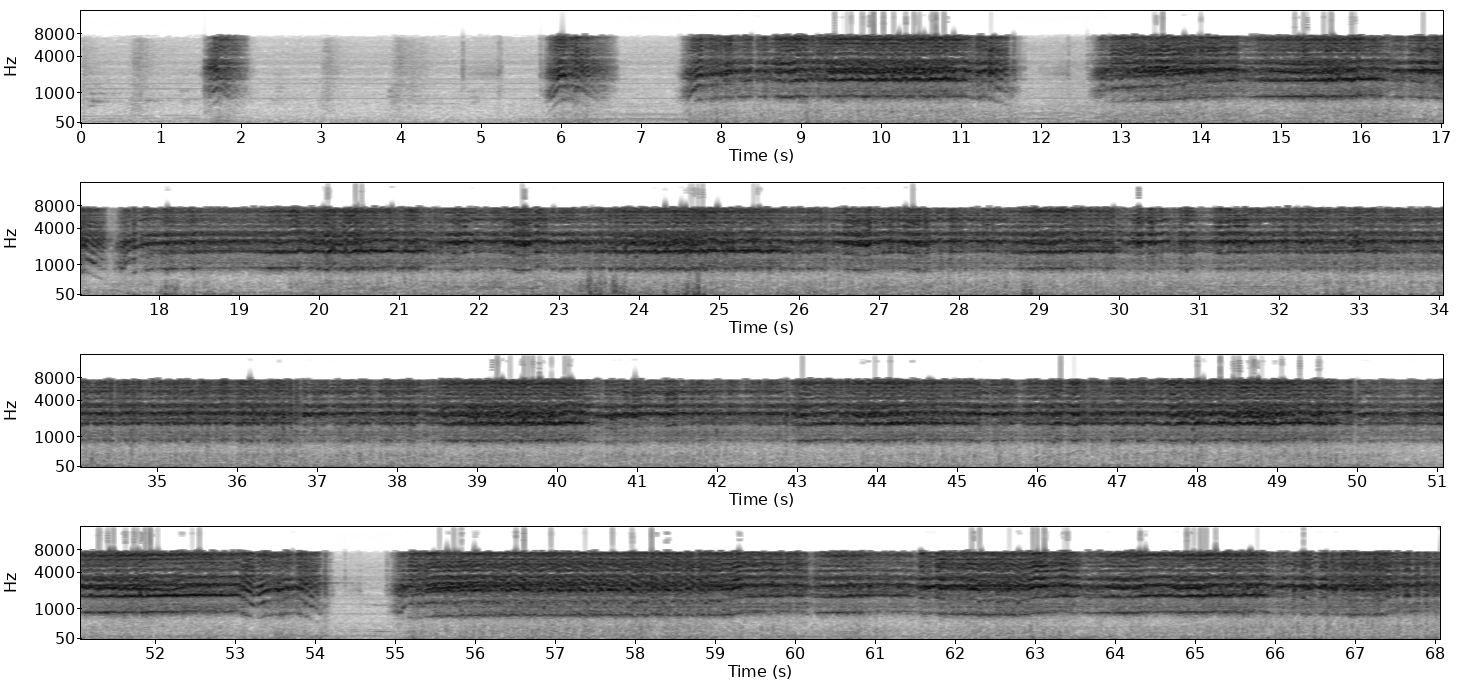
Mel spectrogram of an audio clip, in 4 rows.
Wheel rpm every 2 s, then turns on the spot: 0, 0, 0, 30, 180, 190, 80, 210, 190, 200, 220, 220, 220, 230, 230, 230, 230, 230, 230, 220, 220, 230, 230, 230, 220, 230, 190, 80, 200, 220, 220, 220, 220, 220.
none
